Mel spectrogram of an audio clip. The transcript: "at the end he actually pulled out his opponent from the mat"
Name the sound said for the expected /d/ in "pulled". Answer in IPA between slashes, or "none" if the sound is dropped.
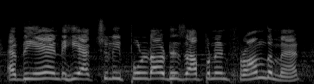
/d/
